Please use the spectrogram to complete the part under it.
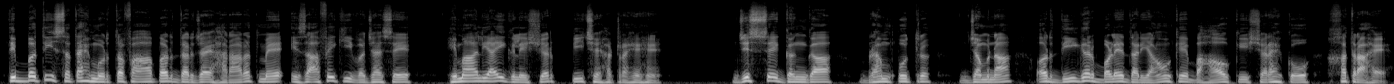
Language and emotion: Urdu, neutral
